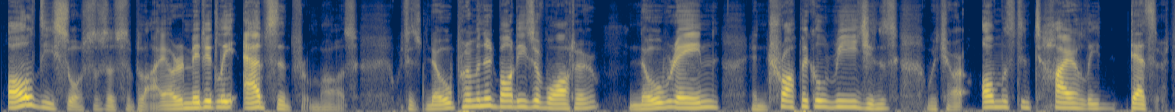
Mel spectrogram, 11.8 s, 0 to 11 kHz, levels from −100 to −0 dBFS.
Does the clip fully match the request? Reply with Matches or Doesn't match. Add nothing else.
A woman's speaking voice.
Doesn't match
